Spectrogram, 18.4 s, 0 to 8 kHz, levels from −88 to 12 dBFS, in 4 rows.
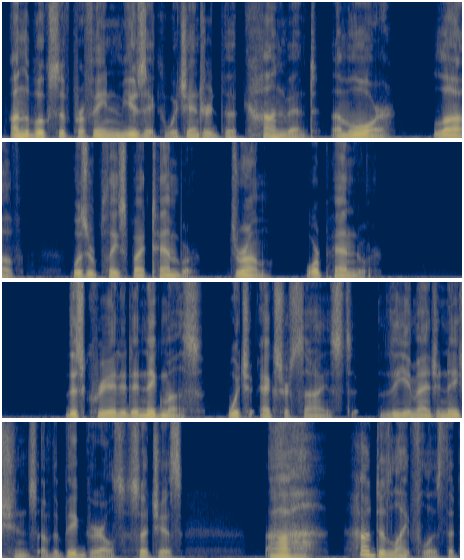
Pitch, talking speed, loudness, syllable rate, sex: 90 Hz, 125 wpm, -22 LUFS, 4.8 syllables/s, male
